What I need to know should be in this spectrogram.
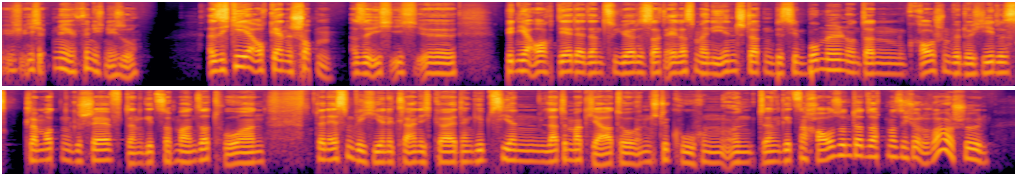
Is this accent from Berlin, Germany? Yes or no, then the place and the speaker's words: no; near Elmshorn, Schleswig-Holstein, Germany; als ich in Emshorn als Kind war. Emshorn ist die nächstgrößere Stadt, wo ich herkomme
